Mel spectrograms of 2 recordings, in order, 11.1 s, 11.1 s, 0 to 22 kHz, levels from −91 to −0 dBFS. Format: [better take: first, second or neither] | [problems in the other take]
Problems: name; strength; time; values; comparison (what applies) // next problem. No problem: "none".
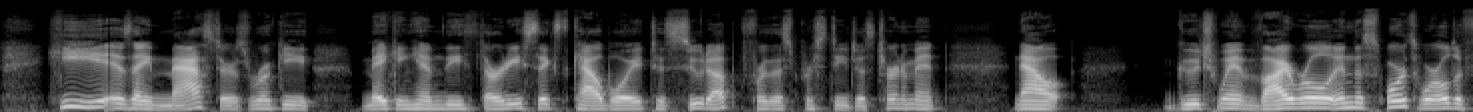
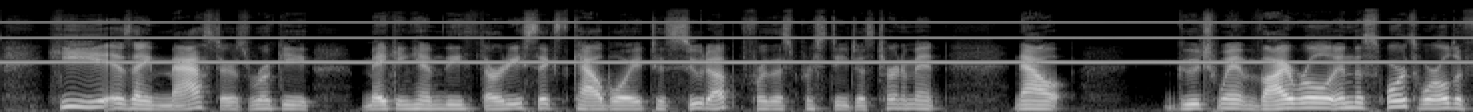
first | high-pitched whine; loud; throughout; 2 kHz, 7 dB below the speech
